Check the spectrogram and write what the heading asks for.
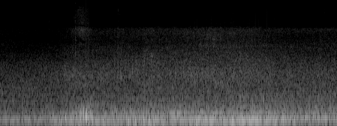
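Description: A vehicle engine rumbling nearby, a low steady hum that grows a little louder after about a second, with a brief thump about a second in.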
